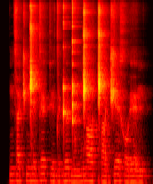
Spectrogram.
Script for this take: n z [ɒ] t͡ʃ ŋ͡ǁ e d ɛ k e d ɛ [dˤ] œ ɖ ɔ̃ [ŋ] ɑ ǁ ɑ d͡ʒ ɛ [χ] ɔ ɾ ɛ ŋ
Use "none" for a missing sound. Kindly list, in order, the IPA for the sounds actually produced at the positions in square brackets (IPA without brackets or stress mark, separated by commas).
ɑ, ɖ, ŋ͡ǁ, x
